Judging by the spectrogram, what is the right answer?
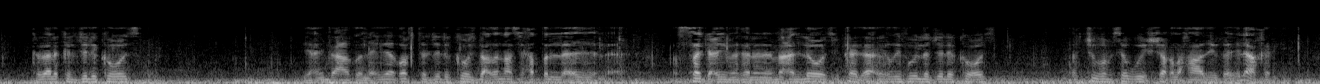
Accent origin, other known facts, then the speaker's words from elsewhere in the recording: United Arab Emirates; كذلك عندنا في الإمارات موجودين بعض التجار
